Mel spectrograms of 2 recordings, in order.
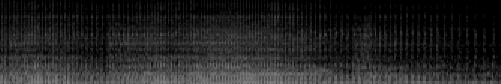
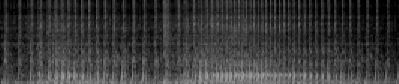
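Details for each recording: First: Gas-powered Club Car golf cart after no-crank no-start repair, battery connections cleaned, shifter white wire left disconnected at relay: steady single-cylinder thump about four beats a second, rising with throttle, no stalls on gear changes; runs normally. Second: Gas Club Car golf cart: steady cranking at about four beats a second that never fires, even with starting fluid sprayed in. The fuel pump works, but fuel isn't getting through the carburetor because of a stuck needle and seat.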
